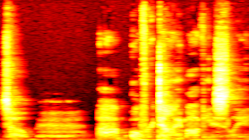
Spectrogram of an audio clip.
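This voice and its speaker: In a breathy whisper, a U.S.-based man in his thirties, whose first language is Slovak, reads space facts as an ASMR streamer. He takes his time, drifting into chatty, meandering asides to his viewers.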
